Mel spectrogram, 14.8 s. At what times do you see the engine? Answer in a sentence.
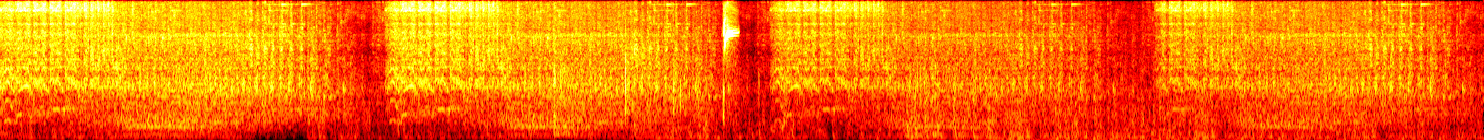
You can hear the engine from 0.0 to 14.8 s.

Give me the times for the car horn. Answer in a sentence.
The car horn can't be heard in this clip.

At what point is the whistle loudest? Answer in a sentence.
The loudest moment of the whistle is at 7 seconds.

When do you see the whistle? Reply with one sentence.
You can hear the whistle from 5.5 to 7.4 s.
